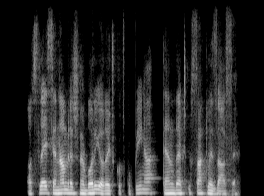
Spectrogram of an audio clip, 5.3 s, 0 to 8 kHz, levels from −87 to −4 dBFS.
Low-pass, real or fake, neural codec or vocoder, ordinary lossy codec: none; fake; codec, 16 kHz, 1 kbps, X-Codec, HuBERT features, trained on balanced general audio; none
